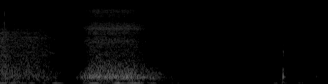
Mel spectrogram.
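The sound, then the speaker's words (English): Slow, deep breathing during a guided relaxation exercise: a soft inhale, a brief pause, then a longer, fuller exhale, followed by quiet and a short sniff. “Now send your breath towards your belly. Place your hand there as you breathe deeply.”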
